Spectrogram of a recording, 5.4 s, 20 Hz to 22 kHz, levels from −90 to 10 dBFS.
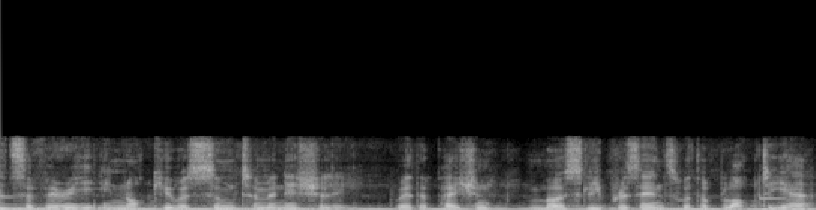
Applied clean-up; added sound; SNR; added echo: none; none; none; reverberation time 2.2 s.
